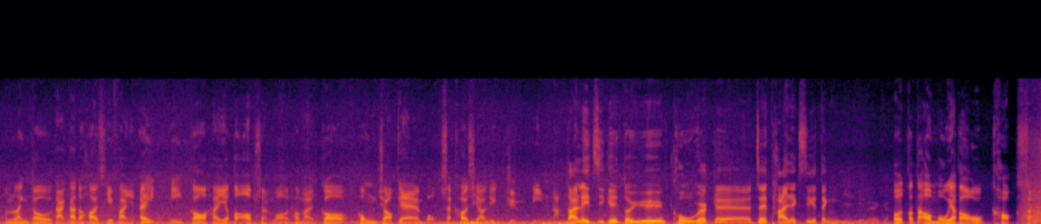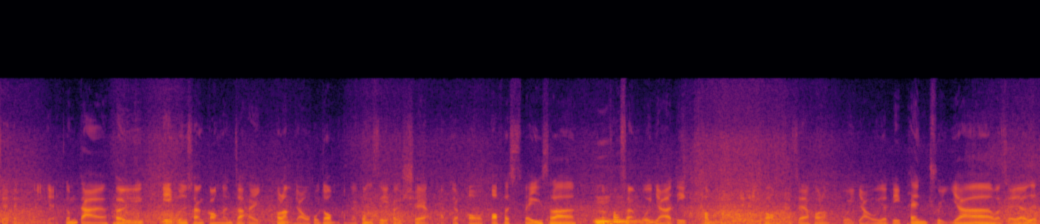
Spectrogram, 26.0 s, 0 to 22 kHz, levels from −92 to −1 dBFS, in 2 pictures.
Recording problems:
rain or running water; loud; throughout; 8 dB below the speech

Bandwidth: 14.5 kHz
